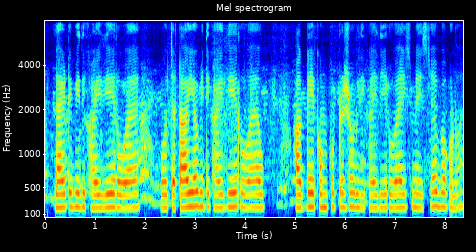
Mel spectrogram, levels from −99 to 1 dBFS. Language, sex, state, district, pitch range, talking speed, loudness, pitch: Marwari, female, Rajasthan, Churu, 195-210 Hz, 160 wpm, -23 LUFS, 205 Hz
